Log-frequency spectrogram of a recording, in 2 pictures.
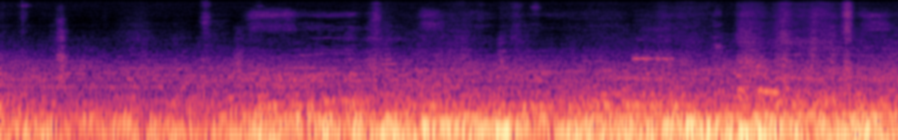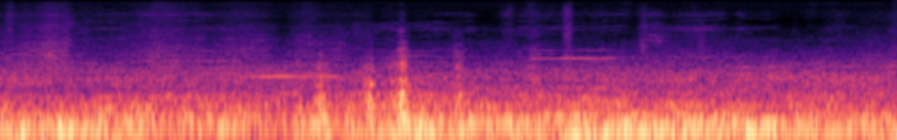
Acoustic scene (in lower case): car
